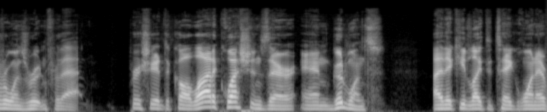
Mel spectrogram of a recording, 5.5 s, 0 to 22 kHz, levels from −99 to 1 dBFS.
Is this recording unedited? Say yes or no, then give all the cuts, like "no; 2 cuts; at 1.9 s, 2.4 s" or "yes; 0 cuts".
no; 2 cuts; at 1.1 s, 4.2 s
